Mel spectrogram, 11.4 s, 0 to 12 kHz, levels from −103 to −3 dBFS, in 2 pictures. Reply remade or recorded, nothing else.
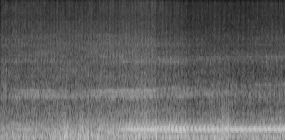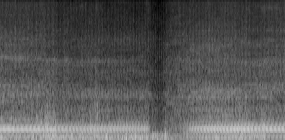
recorded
